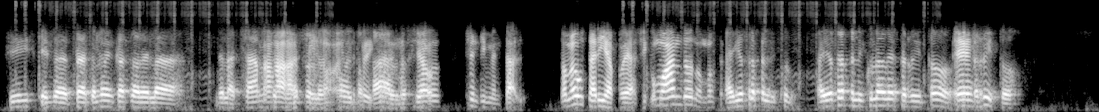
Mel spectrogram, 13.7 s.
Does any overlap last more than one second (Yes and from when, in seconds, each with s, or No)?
Yes, from 3.3 s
